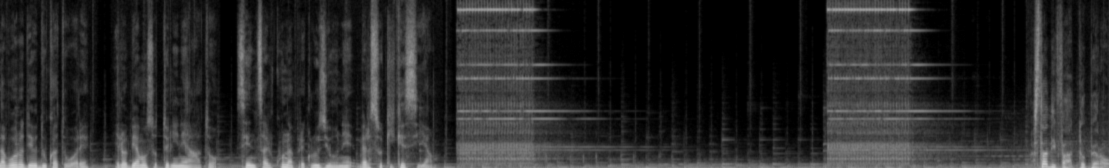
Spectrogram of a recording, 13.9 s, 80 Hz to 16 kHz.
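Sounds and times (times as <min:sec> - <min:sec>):
speech: 0:00.0 - 0:05.9, 0:13.0 - 0:13.8
low musical background: 0:00.0 - 0:13.8
landline telephone ringing: 0:05.7 - 0:07.9, 0:10.3 - 0:12.6.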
